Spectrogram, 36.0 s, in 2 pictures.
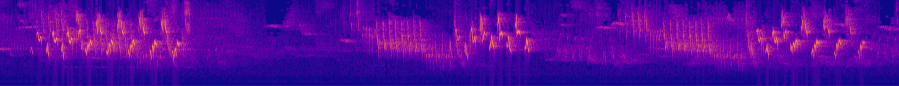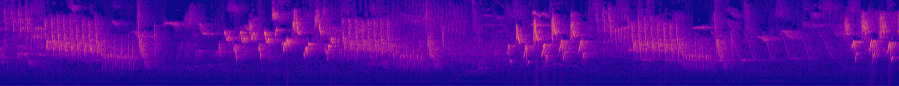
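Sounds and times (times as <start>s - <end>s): birdsong buzzy trill and chirps: 0.0s - 10.6s.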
